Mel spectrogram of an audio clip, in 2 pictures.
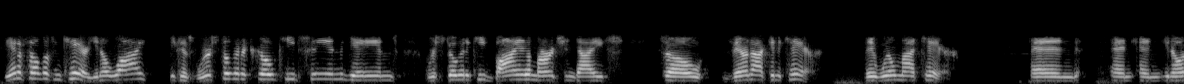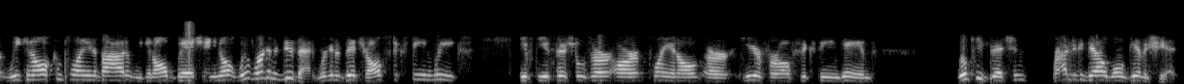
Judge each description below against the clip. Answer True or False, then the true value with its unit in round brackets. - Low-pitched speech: False (200 Hz)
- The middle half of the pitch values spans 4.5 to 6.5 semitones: True (5.2 semitones)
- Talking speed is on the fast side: True (220 wpm)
